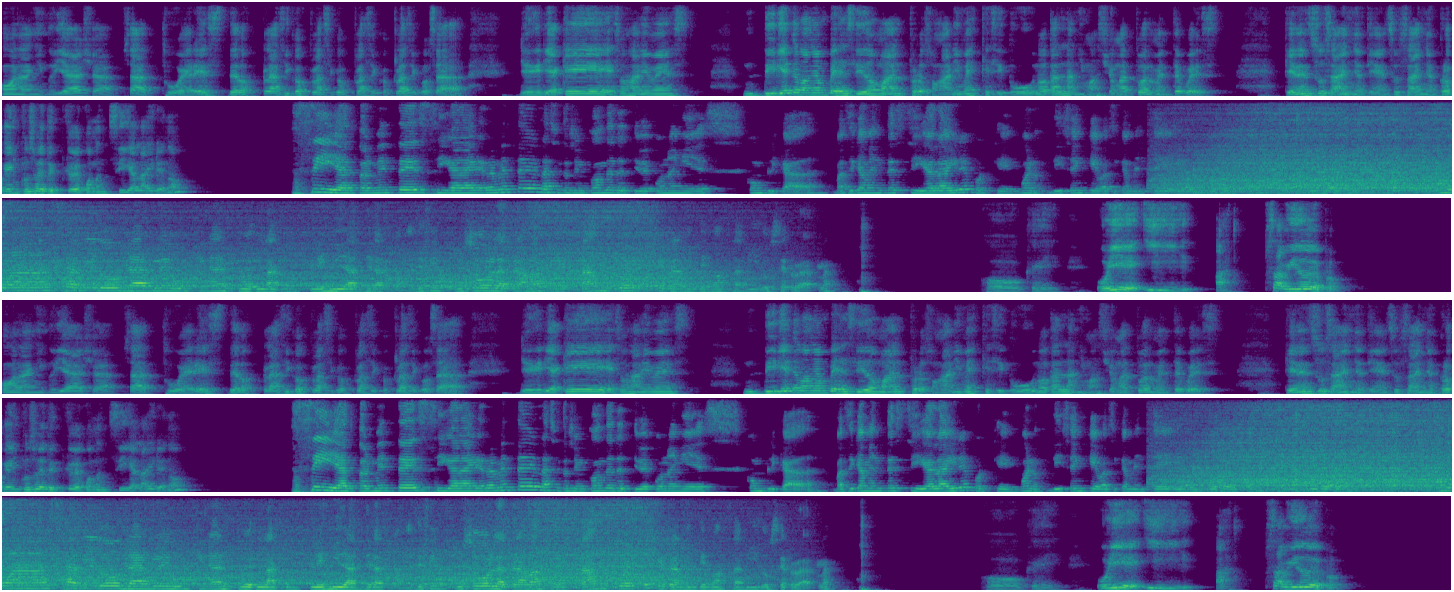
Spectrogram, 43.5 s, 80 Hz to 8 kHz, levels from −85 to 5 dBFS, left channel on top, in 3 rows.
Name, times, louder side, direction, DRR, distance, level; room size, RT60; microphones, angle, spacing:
voice 1, 0.0-6.8 7.2-12.1 12.4-16.3 38.8-39.5 39.9-40.9 41.1-41.3 41.6-42.3, left 1 dB, 40° left, 2 dB, 0.9 m, -30 dB
voice 2, 17.4-28.6 28.9-37.3, right 2 dB, 35° right, 0 dB, 0.7 m, -29 dB
sound 1, 25.9-37.1, right 1 dB, 70° right, 1.0 m, -29 dB
3.1 x 2.5 x 3.3 m, 0.39 s
head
